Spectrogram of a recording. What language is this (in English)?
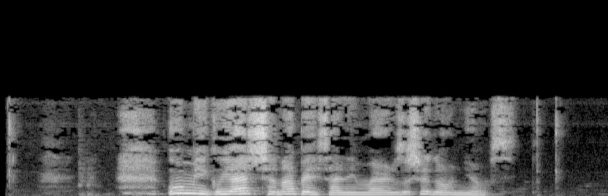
Persian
